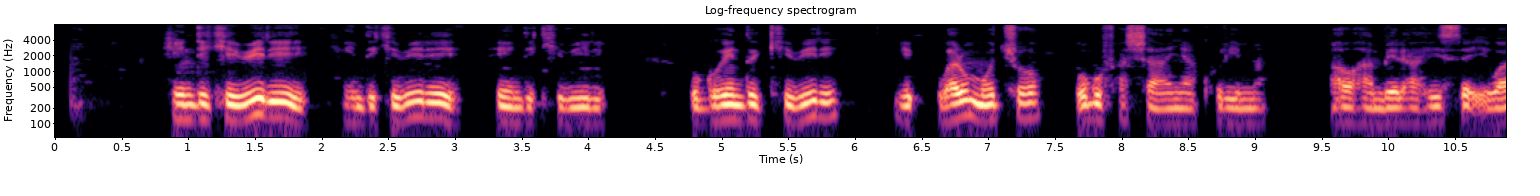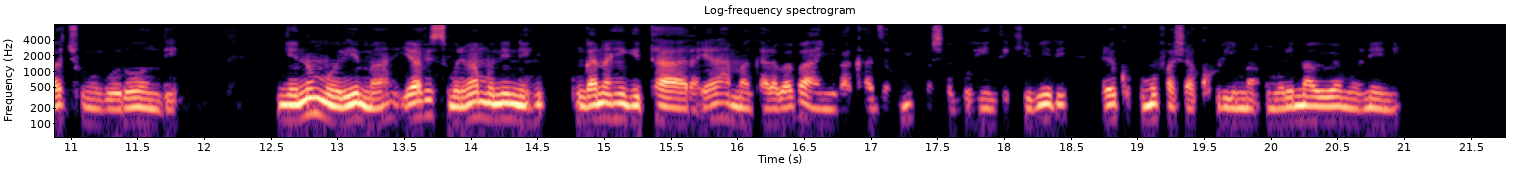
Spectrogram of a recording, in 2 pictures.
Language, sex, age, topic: Rundi, male, 25-35, agriculture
